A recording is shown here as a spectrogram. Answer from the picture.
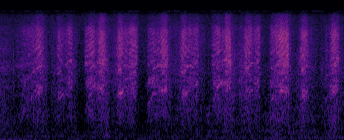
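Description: Wide bristle paint brush scrubbing back and forth across a wet oil-painted canvas in short crisscross blending strokes, about three a second.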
